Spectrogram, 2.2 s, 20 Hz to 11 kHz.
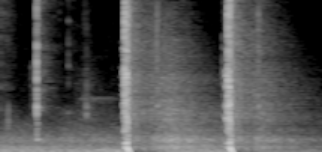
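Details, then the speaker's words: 2003 Spyder Xtra paintball marker from a yard sale, aired up and test-fired outdoors with hopper. Three sharp, clean pops about two-thirds of a second apart, no hiss after; the marker cycles properly. "I'm happy that shit cycled."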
